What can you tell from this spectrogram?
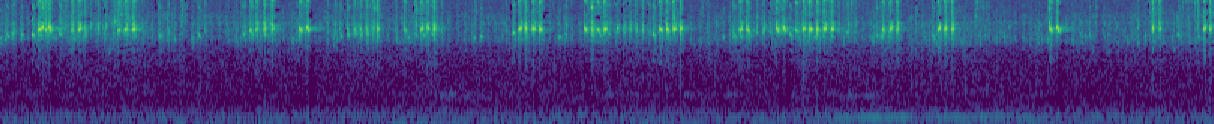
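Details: Live crickets chirping: short, bright, high-pitched pulsed bursts repeating in a steady rhythm roughly every half second, with brief quiet gaps between them and no other sounds.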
